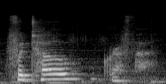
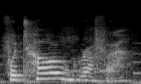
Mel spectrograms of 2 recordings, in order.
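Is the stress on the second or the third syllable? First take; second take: second; second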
